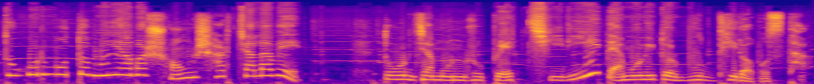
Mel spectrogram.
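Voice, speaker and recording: A woman performs a disapproving older village mother-in-law for a cartoon. Her delivery is very animated, grumbling and dismissive. Soft music runs behind her. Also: low-pitched, normal speed. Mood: scornful. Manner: scolding, dismissive. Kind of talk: cartoon voice acting.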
